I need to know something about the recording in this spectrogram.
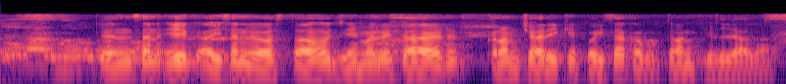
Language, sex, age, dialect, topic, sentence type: Bhojpuri, male, 18-24, Western, banking, statement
